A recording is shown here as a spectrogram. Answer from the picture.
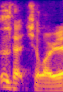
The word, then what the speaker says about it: titular: titular, or is that how you pronounce it? – Yep, titular, yep.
